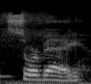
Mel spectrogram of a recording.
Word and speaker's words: sorbet: Sorbet. That's raspberry sorbet. Well, it has a T. Yes, The T is silent. the B-E-T is bay. Yeah.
